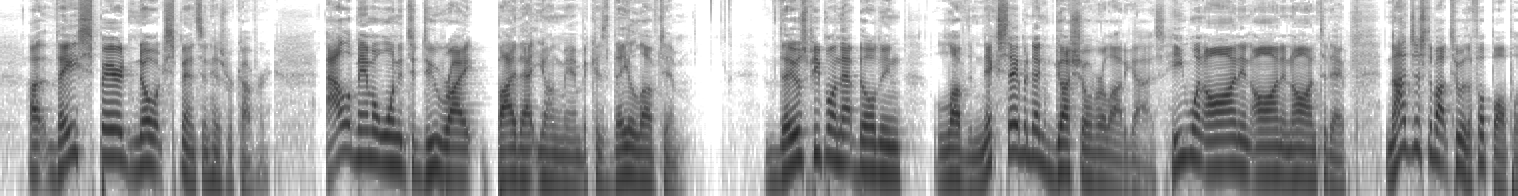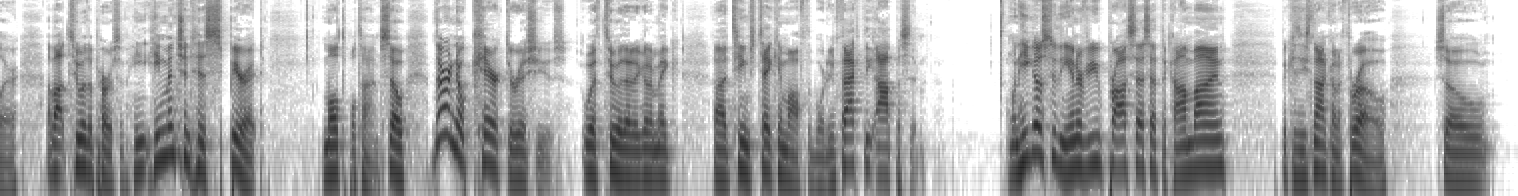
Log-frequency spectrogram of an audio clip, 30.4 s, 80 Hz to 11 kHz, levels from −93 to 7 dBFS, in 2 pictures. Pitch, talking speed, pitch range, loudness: 140 Hz, 210 wpm, 120-165 Hz, -20 LUFS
